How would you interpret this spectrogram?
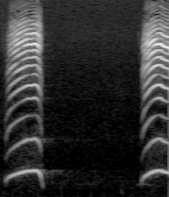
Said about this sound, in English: That's the long-eared owl.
